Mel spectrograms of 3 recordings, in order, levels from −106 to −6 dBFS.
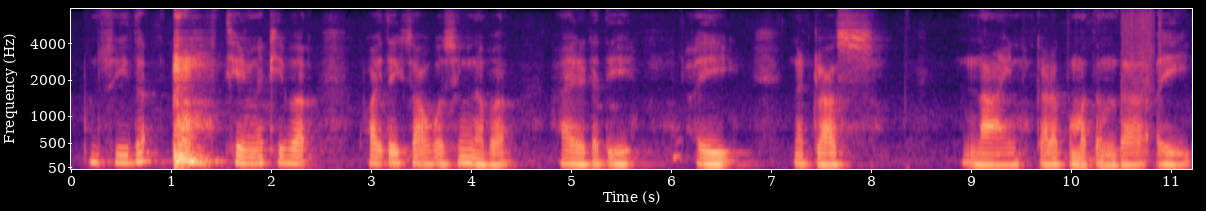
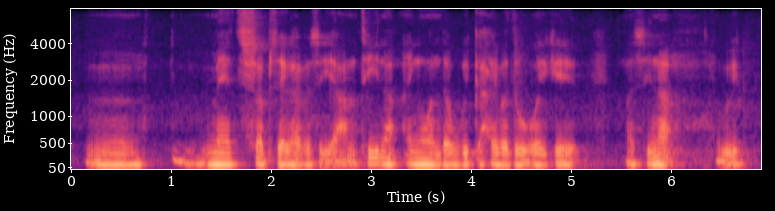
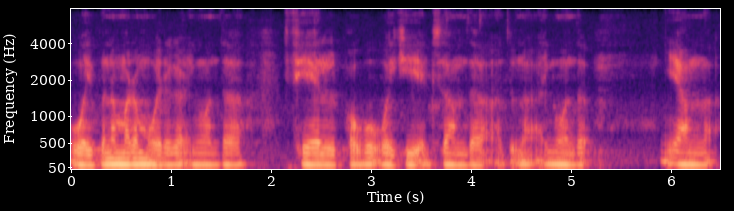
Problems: none marked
